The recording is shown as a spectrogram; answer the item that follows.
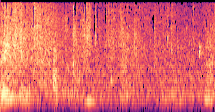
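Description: Faint, brief low voice sounds over quiet background noise, after a spoken phrase ends at the very start.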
